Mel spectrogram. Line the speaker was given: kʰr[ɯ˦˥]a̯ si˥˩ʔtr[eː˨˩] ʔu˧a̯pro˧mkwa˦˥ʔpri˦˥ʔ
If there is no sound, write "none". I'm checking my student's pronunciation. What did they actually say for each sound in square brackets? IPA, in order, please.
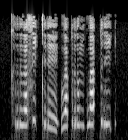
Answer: ɯ˦˥, eː˨˩

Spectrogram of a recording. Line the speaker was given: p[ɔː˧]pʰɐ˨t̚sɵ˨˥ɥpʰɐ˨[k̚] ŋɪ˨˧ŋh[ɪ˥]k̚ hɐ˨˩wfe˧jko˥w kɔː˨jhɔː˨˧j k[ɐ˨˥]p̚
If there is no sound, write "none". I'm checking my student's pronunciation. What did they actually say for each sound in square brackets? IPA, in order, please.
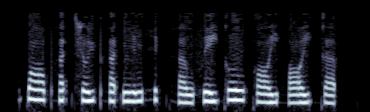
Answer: ɔː˧, t̚, ɪ˥, ɐ˨

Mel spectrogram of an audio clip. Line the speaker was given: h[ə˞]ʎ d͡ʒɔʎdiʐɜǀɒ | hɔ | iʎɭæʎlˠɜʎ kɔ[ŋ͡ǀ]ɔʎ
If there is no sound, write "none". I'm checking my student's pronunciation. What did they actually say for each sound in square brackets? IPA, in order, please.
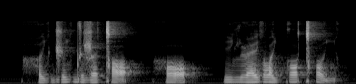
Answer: ʌ, ǀʰ

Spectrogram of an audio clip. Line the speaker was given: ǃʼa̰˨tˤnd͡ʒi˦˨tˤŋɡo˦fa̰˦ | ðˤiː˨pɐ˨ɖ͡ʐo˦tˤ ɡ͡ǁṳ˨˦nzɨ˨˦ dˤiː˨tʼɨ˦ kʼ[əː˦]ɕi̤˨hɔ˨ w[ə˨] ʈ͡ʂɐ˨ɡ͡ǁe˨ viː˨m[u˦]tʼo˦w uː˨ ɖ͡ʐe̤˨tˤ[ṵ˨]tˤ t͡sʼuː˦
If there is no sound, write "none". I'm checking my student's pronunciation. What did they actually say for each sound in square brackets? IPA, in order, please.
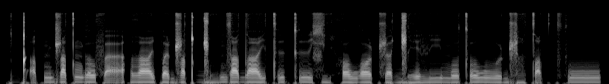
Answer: ɨː˦, ɔ˨, o˦, ṵ˨

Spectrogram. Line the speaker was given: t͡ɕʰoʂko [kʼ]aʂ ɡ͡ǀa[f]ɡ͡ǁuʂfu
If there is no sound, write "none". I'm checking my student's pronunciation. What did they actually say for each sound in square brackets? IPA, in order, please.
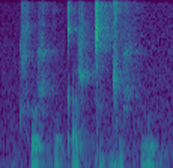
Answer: kʼ, none

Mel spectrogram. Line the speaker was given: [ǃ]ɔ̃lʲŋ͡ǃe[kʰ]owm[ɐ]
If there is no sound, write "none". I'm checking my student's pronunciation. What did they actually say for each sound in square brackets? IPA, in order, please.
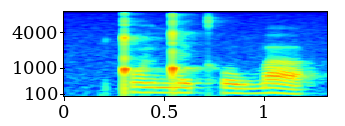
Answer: ǃ, kʰ, a

